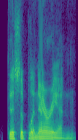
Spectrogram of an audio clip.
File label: "disciplinarian", American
